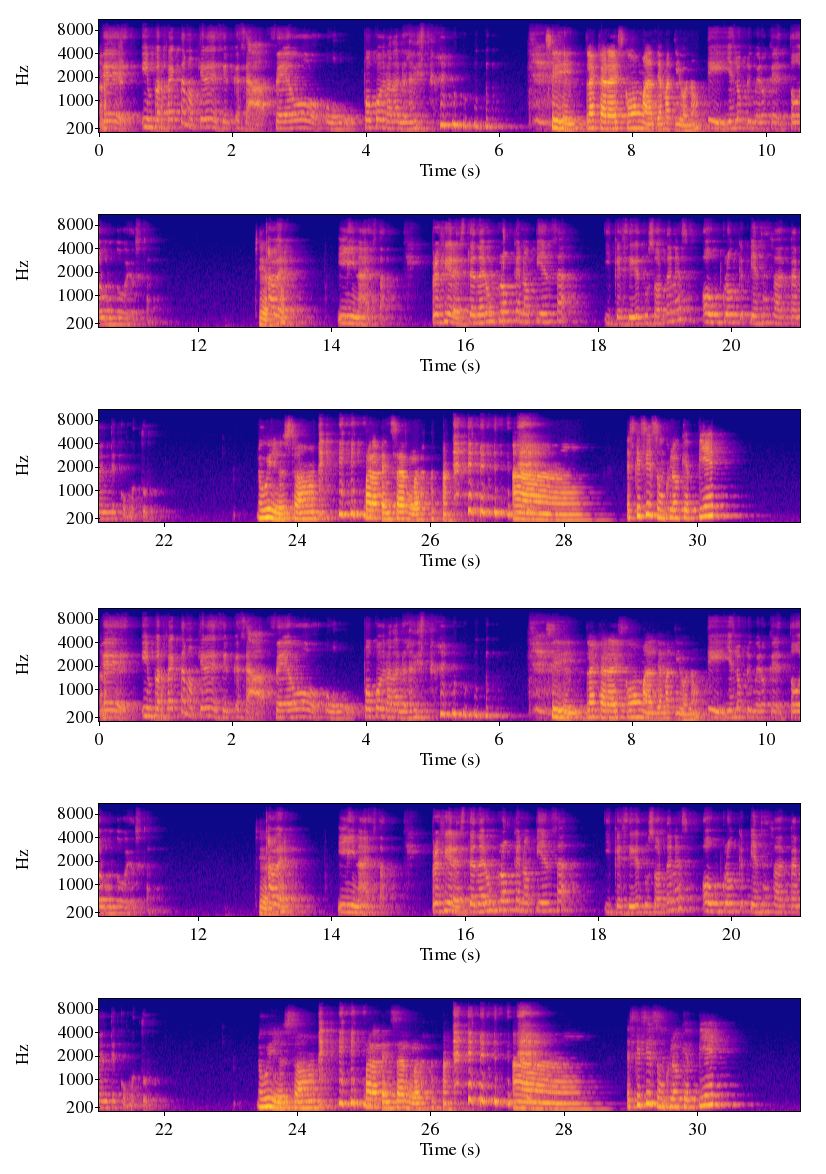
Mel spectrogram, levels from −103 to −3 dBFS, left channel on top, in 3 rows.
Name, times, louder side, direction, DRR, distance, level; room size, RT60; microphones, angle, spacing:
voice 1, 0.0-5.9 6.4-6.9 9.1-11.1 13.0-13.3 14.1-14.8 15.1-15.3 15.5-17.5 18.1-21.8 24.3-25.1 26.3-27.6, equal, ahead, 6 dB, 3.4 m, -31 dB
voice 2, 6.8-9.0 12.9-13.1 23.4-24.3 25.0-26.3 27.2-28.4 28.9-30.2, left 3 dB, 75° left, 8 dB, 2.4 m, -22 dB
26.5 x 24.5 x 5.9 m, 0.76 s
head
